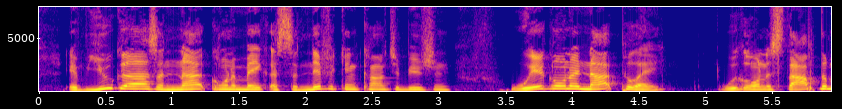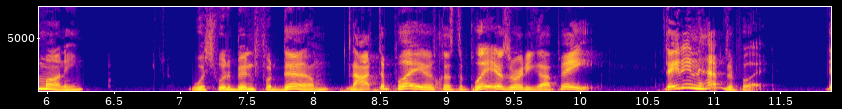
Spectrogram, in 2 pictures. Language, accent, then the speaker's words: English; Carolina, United States; I'm from Carolina. You damn right. It would have made me go and support.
